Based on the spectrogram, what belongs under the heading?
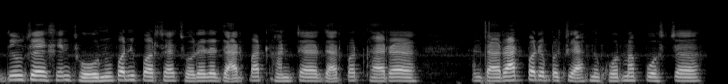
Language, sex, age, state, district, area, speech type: Nepali, female, 60+, West Bengal, Darjeeling, rural, spontaneous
